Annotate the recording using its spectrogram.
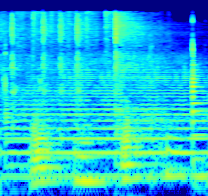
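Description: Free-jazz quartet of tenor saxophone, tuba, cello and drums playing live: a sustained low note, with shorter low notes moving beneath it and scattered drum and cymbal strikes.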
